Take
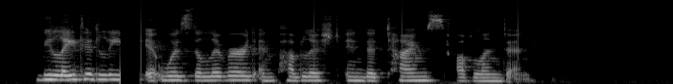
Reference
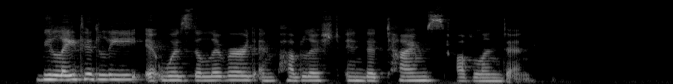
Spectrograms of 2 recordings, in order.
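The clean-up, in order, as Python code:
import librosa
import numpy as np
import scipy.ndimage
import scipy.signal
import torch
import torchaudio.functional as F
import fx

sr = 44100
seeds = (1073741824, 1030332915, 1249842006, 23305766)

y = fx.fix_declick_ar(x, sr, threshold=10.0)
y = fx.fix_ambience(y, sr, seeds[0], print_start_s=5.73, print_end_s=6.23, start_s=1.2, end_s=1.4)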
